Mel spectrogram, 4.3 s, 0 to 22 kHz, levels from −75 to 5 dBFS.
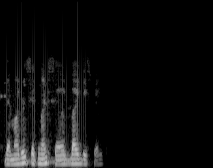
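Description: A steady buzz of small ticks runs through the whole speech clip at about 23.4 Hz, strongest where the sound is loud and dying away with the fade-out from around 1.5 s to 2.15 s. It comes from a filter restarted on every block, which fits a 2048-sample block.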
